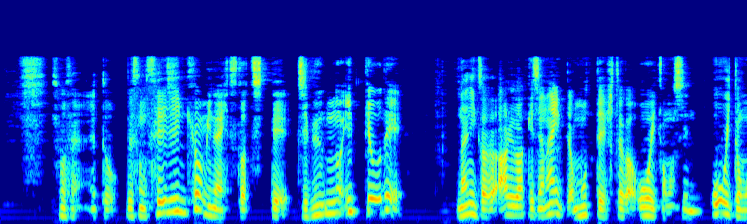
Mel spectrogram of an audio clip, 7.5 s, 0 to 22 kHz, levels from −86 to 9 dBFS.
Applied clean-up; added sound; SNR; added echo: classical method Wiener filter.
